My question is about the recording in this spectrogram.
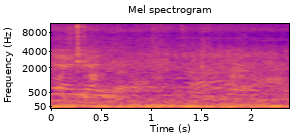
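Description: Indistinct chatter of several people talking, over a steady low rumble.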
